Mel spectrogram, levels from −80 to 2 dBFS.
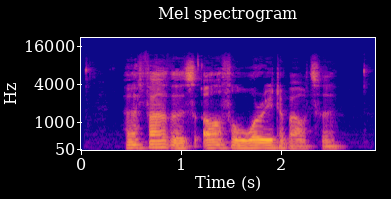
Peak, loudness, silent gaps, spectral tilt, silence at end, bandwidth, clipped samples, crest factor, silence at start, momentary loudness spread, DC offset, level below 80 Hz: -2 dBFS; -20 LUFS; none; -5 dB/octave; 0.3 s; 12.5 kHz; under 0.1%; 18 dB; 0.05 s; 13 LU; under 0.1%; -46 dBFS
